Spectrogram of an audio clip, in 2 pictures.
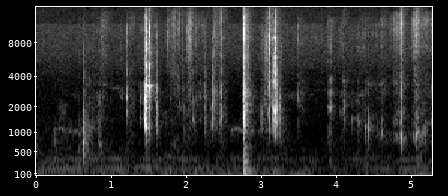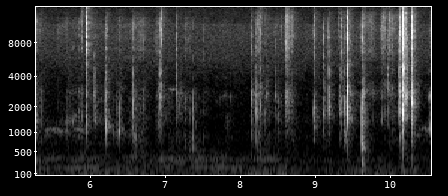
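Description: Hard plastic toy ice cream pieces being handled: irregular clicks and taps as the scoop balls, cones and a plastic ice cream scoop are picked up, knocked together and fitted into place, with a few sharper knocks about a second and a half and three seconds in.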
